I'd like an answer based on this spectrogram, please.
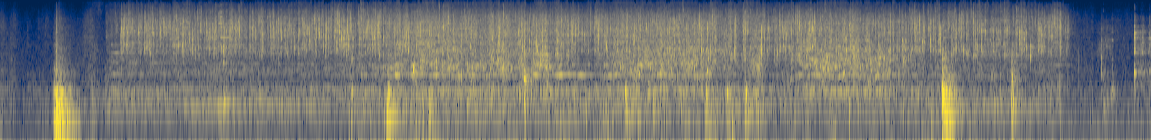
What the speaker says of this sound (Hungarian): akkor lehet csak így elmosni szappanos vízzel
